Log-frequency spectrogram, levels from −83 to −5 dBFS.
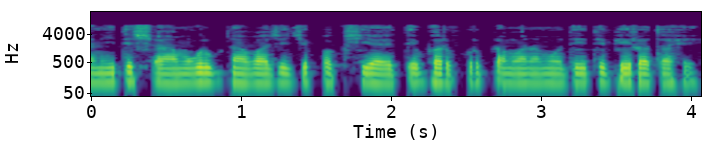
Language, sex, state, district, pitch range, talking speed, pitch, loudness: Marathi, male, Maharashtra, Chandrapur, 110-115 Hz, 175 wpm, 110 Hz, -24 LUFS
